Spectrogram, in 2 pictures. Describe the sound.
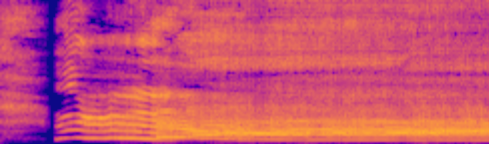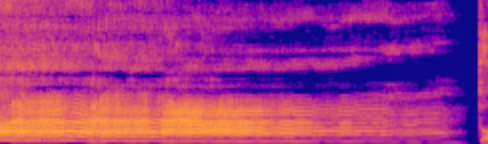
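A single long, loud scream rings out alone, held for about five seconds with a wavering tone that slowly sinks in pitch before breaking off.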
